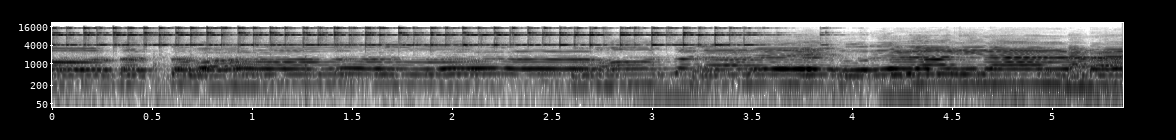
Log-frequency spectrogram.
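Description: A man singing a devotional melody, with a small bell rung rapidly and continuously through the first part. The bell stops a little over halfway through.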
